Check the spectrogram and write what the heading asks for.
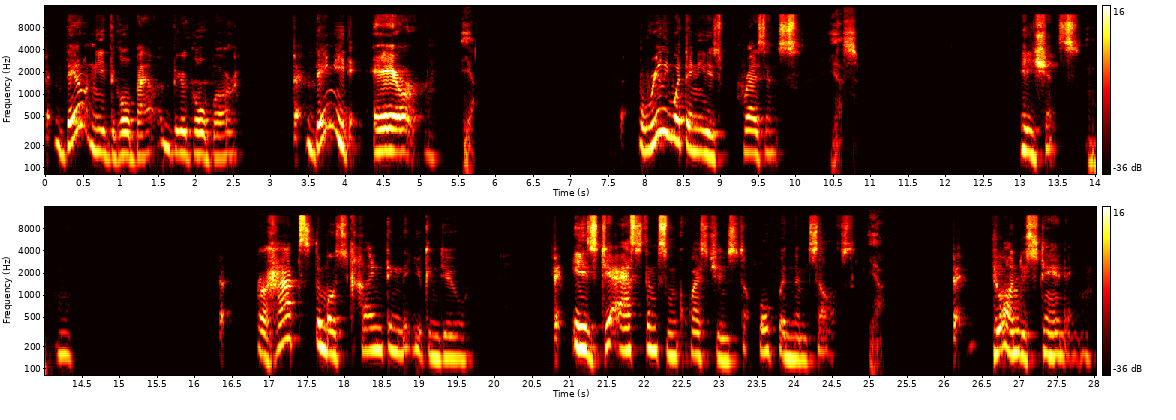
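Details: Adult man with ALS diagnosed four and a half years ago, advanced and nearing end stage, paralyzed from mid-throat down; speaks using a ventilator to inflate his lungs for some voice; dysarthria in ALS.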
